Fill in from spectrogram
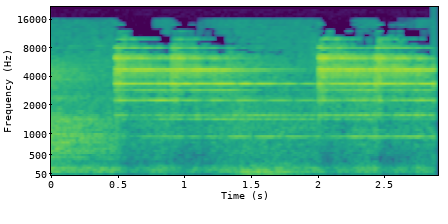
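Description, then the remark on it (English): A ship's bell rings four times in two quick pairs, each clear metallic strike sustaining and overlapping the next, over a low murmur of background noise, struck by the time orderly at a Navy change of command ceremony at Naval Air Station Pensacola for an official's arrival. “One of the traditions attached to a change of command in the Navy is the striking of bells during the arrival of the official party.”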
